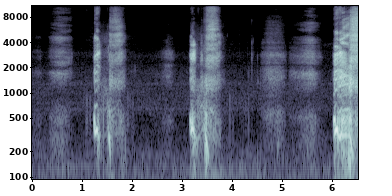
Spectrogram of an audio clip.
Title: stifled sneezes, nose blowing and let out sneezes into a handkerchief (f)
